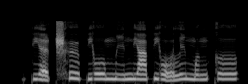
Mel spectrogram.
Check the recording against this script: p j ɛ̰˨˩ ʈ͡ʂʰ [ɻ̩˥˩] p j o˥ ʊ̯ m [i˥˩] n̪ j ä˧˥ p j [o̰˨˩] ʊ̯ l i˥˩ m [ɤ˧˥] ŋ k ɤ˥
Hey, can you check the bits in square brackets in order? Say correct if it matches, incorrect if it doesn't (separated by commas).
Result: correct, incorrect, correct, correct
